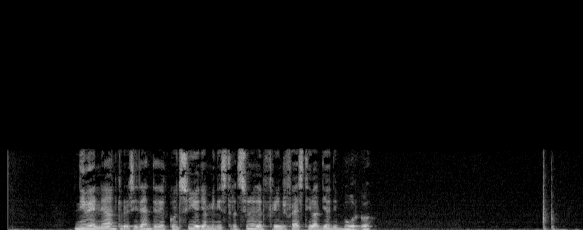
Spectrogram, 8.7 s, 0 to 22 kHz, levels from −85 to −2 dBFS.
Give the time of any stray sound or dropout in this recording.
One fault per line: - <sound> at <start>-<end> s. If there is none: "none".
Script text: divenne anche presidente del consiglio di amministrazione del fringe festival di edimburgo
none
